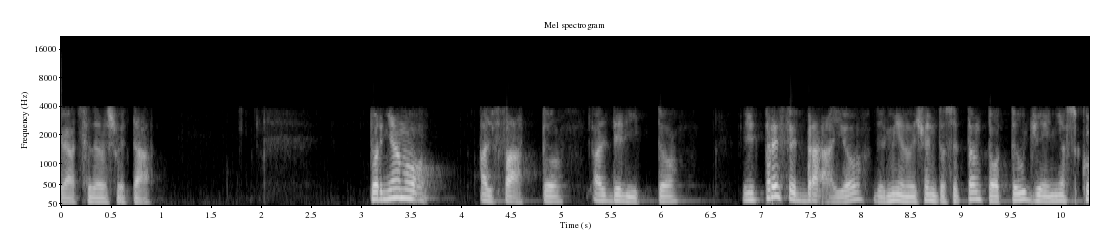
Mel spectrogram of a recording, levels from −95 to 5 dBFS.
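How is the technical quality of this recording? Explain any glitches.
The technical quality is limited by low-bitrate telephone coding throughout, with two short glitches where the codec covered for missing audio.

Across the whole recording, the speech has the rough, slightly synthetic texture of the G.729 codec, which fits an 8 kbit/s rate. The codec rebuilds each 10 ms frame from a vocal tract model, a pitch predictor and a few pulses, so nothing above 4 kHz survives. The modelled buzziness sets it apart from a simple low-pass filter.

From 3.52 to 3.65 s and again from 7.55 to 7.72 s, VoIP packet loss concealed by the speech codec stretches the sound into a fading buzzy tone or coloured noise. About 40 ms went missing each time, which fits two lost packets. The decoder extrapolated from its last pitch and filter, and the voice stays weakened briefly afterwards. A plain dropout would leave silence rather than this smeared, decaying sound.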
